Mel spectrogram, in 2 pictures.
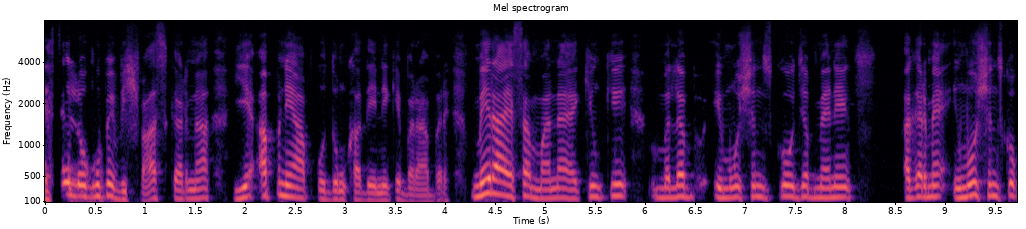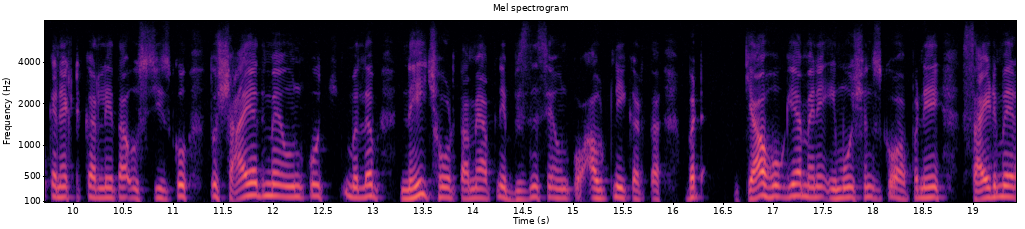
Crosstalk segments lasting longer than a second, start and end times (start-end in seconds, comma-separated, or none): none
